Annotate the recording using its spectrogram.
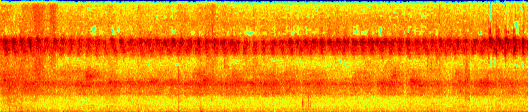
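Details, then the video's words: Cicadas chorusing on a summer night: a steady high, shrill pulsing buzz, with a fainter hissing band lower down and a soft low rumble beneath throughout. "Summer Night Cicadas Sound Effect"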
